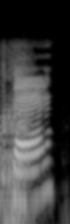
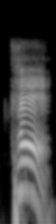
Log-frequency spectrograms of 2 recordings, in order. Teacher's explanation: ख में वायु की मात्रा ज्यादा निकली है और कैम में वायु की मात्रा कम निकली है एक बार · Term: महाप्राण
